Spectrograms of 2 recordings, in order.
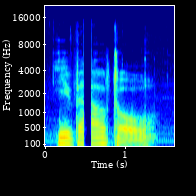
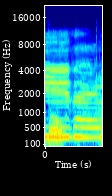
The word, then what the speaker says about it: Yveltal: Yveltal. You do want to stress on the second syllable. – Yveltal.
